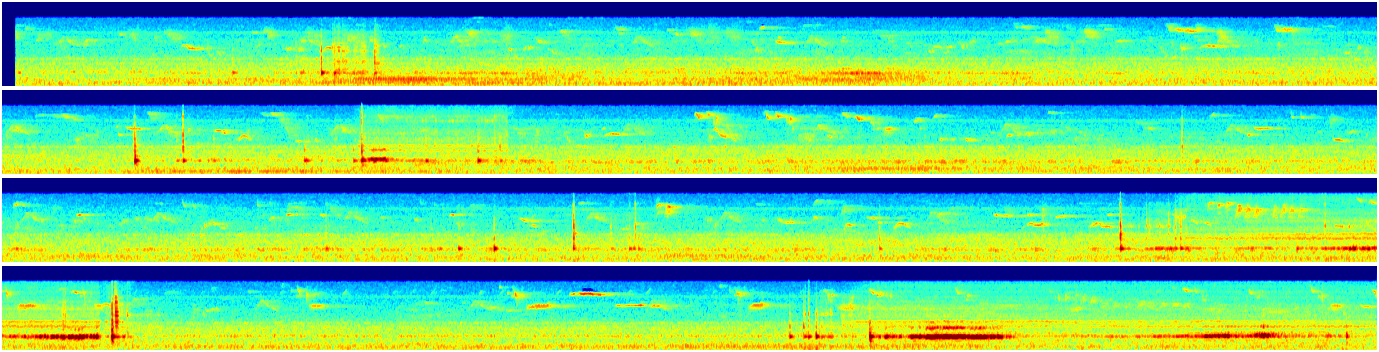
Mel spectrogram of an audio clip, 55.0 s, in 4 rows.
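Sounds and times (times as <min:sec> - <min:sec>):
birds chirping: 0:09.4 - 0:20.1, 0:25.2 - 0:42.7, 0:48.6 - 0:55.0
low steady hum: 0:38.2 - 0:46.1, 0:48.2 - 0:55.0.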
